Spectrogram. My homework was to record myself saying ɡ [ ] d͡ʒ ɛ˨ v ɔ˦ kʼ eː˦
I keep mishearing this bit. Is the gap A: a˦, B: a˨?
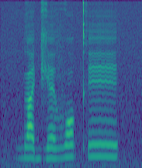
B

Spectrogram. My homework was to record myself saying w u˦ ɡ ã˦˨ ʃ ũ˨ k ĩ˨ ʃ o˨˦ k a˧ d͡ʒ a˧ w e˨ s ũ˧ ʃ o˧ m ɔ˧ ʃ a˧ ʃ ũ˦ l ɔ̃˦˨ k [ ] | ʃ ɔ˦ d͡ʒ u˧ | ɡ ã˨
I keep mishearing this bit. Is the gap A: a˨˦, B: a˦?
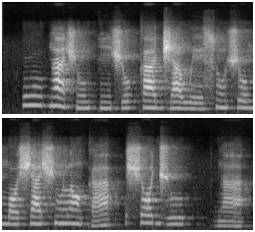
A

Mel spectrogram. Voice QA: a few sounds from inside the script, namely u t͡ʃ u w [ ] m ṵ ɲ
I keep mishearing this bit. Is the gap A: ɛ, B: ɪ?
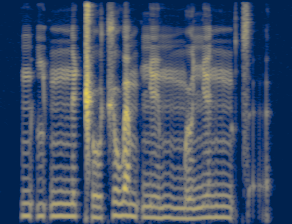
A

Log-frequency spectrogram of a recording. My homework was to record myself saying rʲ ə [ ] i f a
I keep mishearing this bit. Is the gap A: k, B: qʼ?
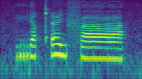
B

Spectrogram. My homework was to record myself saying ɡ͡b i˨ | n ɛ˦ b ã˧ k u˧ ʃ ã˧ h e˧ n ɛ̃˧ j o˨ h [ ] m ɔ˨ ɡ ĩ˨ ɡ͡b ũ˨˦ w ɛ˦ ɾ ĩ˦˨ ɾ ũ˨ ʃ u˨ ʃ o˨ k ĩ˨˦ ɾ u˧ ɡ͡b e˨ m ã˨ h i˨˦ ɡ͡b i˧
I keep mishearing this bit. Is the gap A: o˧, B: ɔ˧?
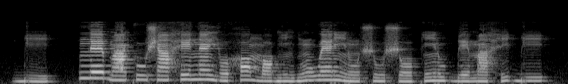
B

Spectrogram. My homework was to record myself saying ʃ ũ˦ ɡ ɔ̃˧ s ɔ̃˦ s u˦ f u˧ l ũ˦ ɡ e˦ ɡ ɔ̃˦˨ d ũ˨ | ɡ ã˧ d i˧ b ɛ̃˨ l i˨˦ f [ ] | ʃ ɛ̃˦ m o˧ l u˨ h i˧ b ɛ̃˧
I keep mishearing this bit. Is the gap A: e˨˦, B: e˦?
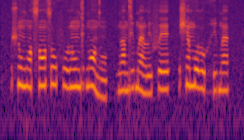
B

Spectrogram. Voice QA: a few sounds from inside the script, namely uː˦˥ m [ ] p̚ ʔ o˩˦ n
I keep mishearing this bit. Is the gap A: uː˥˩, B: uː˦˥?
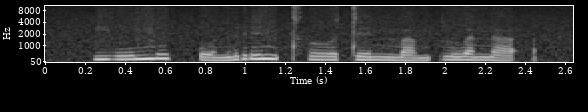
A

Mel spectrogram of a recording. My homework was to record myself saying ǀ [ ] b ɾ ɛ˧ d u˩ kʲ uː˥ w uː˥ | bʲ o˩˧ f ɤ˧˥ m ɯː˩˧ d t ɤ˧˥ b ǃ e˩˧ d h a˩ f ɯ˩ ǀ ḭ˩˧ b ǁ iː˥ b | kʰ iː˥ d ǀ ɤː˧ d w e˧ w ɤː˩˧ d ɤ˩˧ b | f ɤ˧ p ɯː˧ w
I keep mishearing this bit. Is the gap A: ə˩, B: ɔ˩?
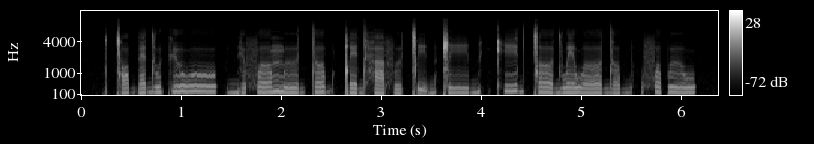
B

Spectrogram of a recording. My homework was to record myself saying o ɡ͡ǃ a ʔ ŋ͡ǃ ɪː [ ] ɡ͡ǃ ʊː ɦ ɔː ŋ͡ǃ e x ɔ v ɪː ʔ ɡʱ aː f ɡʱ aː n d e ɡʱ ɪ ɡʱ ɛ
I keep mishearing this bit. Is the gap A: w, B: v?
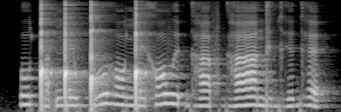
A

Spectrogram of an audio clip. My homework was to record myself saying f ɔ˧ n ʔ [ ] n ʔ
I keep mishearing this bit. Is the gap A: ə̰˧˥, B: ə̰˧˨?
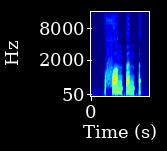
B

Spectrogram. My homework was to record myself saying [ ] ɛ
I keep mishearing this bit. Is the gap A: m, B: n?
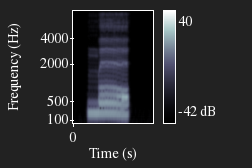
A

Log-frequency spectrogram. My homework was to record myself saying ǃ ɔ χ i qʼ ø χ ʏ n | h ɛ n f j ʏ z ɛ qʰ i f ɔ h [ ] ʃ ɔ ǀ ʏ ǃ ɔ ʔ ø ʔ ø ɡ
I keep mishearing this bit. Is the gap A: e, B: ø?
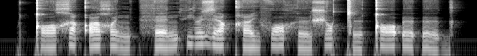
B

